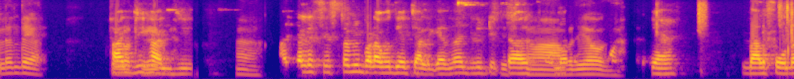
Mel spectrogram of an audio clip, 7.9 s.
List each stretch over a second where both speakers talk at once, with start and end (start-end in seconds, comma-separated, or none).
5.0-6.2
